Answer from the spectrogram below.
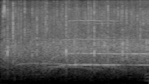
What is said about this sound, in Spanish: Date un aplauso a ti mismo.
